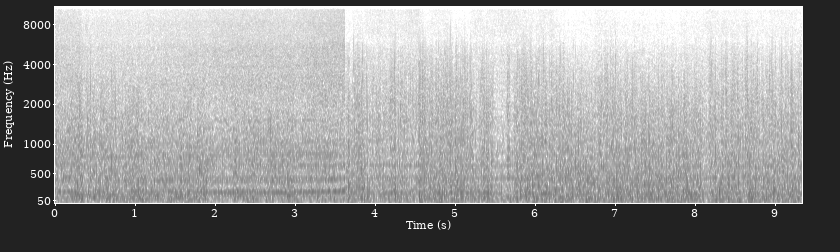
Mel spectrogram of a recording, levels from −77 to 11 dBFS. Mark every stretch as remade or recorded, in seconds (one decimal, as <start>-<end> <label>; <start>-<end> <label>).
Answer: 0.0-9.3 recorded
